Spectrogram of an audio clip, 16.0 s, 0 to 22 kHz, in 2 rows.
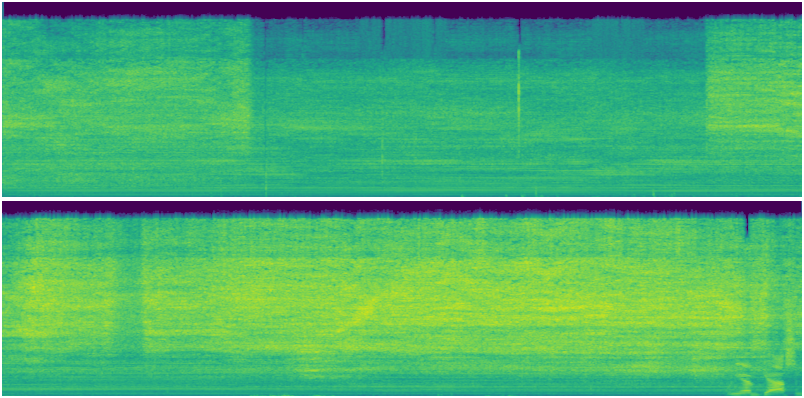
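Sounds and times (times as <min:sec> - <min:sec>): compressed air hissing from nozzle: 0:00.0 - 0:02.6, 0:07.0 - 0:16.0
steady motor hum: 0:00.0 - 0:16.0.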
